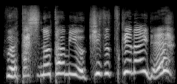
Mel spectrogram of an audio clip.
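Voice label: Voice encounter Japanese; tsukiha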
